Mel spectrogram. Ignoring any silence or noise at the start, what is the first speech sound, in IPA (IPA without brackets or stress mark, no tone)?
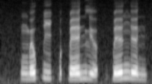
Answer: ŋ͡m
